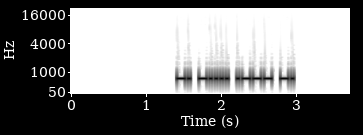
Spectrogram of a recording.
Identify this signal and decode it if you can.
Morse code, heard as a keyed tone, about 29 wpm, 700 Hz. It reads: N6JN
